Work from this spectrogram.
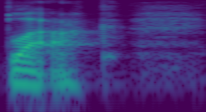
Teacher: typically a cluster like black or blue um it's going to be like a light l so what you're going to want is just the same l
